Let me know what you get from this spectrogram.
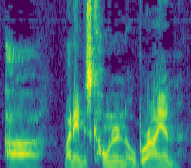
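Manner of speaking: low, hesitant intro to a casting panel; nervous audition voice. Acted. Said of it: "I actually have my audition tape".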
